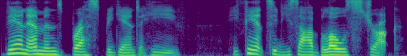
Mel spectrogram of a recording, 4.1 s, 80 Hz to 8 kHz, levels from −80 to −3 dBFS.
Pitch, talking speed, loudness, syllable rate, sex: 155 Hz, 175 wpm, -19 LUFS, 4.5 syllables/s, female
